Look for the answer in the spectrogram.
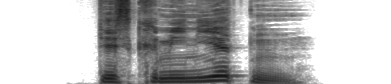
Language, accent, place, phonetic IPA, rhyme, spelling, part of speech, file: German, Germany, Berlin, [dɪskʁimiˈniːɐ̯tn̩], -iːɐ̯tn̩, diskriminierten, adjective / verb, De-diskriminierten.ogg
- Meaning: inflection of diskriminiert: 1. strong genitive masculine/neuter singular 2. weak/mixed genitive/dative all-gender singular 3. strong/weak/mixed accusative masculine singular 4. strong dative plural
